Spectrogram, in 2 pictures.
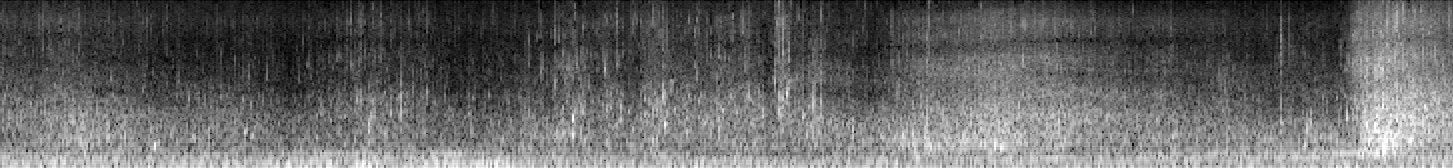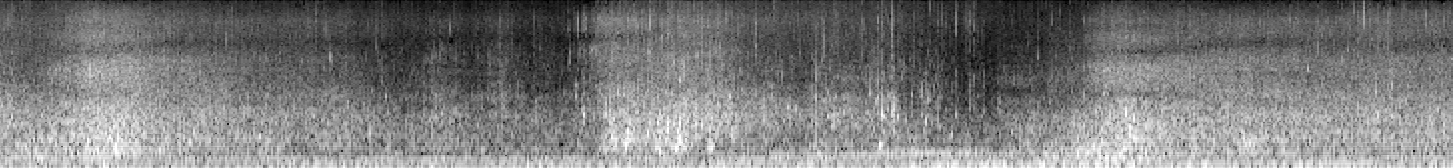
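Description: Sea water sloshing and lapping right at the surface, with louder waves washing past several times in the second half, over a steady low hum.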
